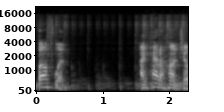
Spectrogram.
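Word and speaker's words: Byfuglien: several Draymond Green ah John bang it is pronounced bufflin I had a hunch I was murdering that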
